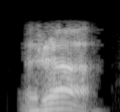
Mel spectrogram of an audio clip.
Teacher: this is with the tongue in the front of the mouth it's not a ra ra it's it's toward the front like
